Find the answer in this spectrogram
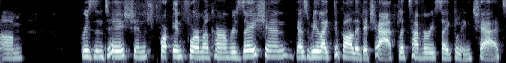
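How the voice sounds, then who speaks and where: A woman's voice: fairly high pitch, no room sound. A middle-aged woman from Guyana, a guest talking about recycling in a friendly, chatty way on a live video call.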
